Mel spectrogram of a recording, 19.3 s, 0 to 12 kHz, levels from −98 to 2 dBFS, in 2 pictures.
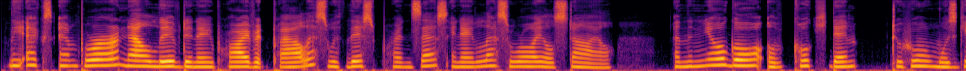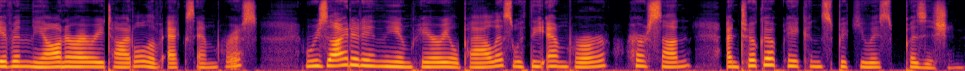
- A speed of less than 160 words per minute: Yes, average, 150 wpm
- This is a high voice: Yes, high, 235 Hz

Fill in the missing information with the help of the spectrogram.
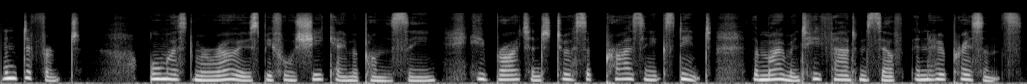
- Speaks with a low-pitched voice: No, high, 210 Hz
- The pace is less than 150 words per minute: Yes, slow, 135 wpm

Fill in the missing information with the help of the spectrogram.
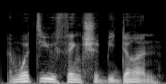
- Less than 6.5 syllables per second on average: Yes, 5.3 syllables/s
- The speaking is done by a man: Yes, male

